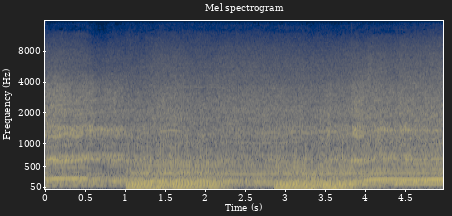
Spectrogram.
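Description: Tyres rumble over a kerb in a sharp turn.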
